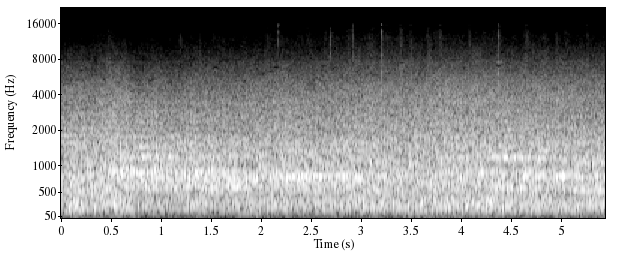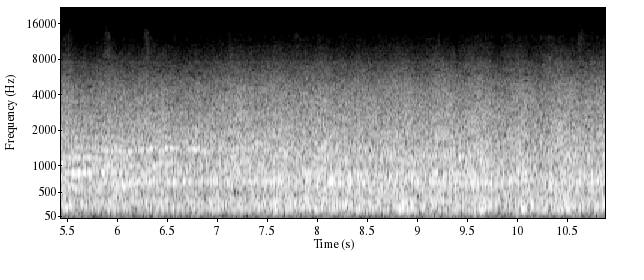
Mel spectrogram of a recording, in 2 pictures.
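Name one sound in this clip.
A large stadium crowd cheers and chants steadily throughout.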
